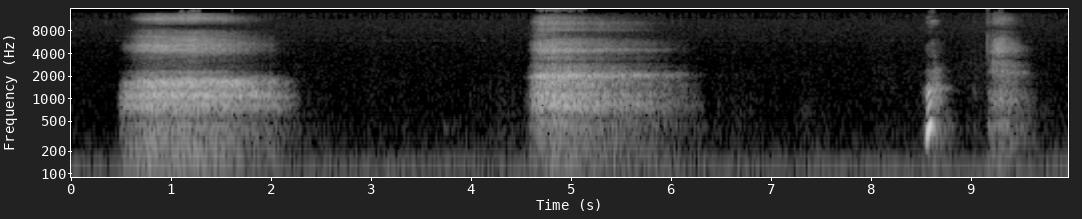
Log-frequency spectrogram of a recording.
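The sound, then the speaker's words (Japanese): Slow deep breathing comes as two long, drawn-out breaths separated by quiet pauses, followed by a couple of short, sharper breath sounds, all soft and with no talk. “ほら、一旦深呼吸しましょう。”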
